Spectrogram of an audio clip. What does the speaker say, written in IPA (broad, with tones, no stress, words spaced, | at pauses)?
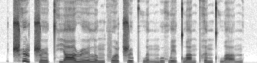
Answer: ʈ͡ʂʰɻ̩˥˩ʈ͡ʂɻ̩˧˥t̪ʰjä˧˥ɻɻ̩˧˥ lʊ˧˥ŋfɤ˧˥ʈ͡ʂɻ̩˧˥ pʰwə̰˨˩nmu˥xwe˨ɪ̯ t̪wa˧˥npʰə˥˩nt̪ʰwa̰˨˩˦n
